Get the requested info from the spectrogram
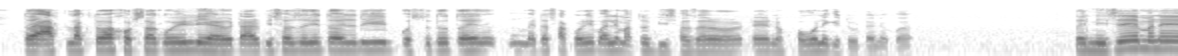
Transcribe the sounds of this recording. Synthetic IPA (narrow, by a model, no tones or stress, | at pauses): tɔjatlakʰtɔkaxɔpsakoɹiliaɹutaɹpisɔtzoditɔjzodipɔstutʊtɔjɛtasakoɹipalimatɹɔbisɦɔzaɹɔɹtɛnɔɔbɔnɛkitʊtɛnɛkua | tɔjnizɛmanɛ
